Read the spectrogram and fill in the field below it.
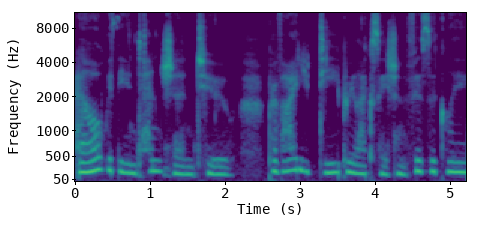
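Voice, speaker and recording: Soft-spoken and at a fairly slow pace, the voice comes through with a dry sound with no echo against a quiet background. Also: woman. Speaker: sound healer. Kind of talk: sound healing guided meditation talk. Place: home room. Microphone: studio mic.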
